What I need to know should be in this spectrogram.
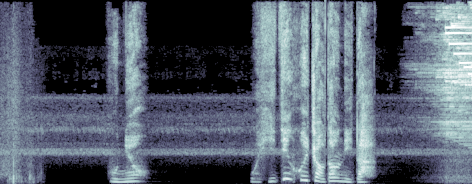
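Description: A young girl speaks quietly.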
